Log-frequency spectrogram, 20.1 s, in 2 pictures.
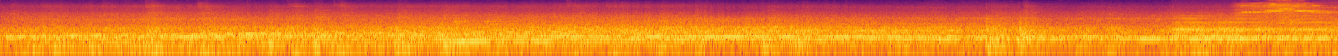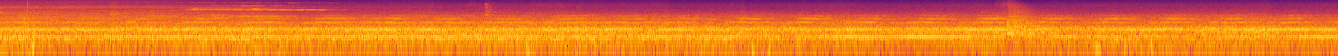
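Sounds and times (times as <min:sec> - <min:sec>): train wheels rumbling: 0:00.0 - 0:16.4
wheel and brake squeal: 0:09.2 - 0:12.6.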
